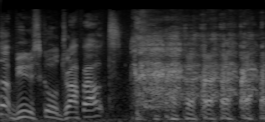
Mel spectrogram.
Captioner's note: laughter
